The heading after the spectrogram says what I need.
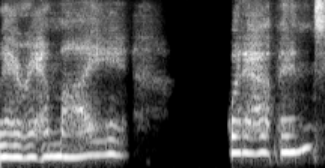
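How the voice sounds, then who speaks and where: Pitched extremely high, a man performs a put-on character voice. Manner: weird and dazed.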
